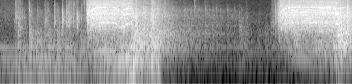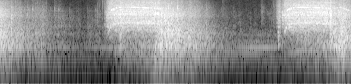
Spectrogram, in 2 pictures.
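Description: A handheld power tool whirs loudly in short bursts.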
